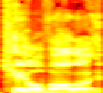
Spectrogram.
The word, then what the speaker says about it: Kalevala: So the emphasis is on the first. – Yeah. I think I've always said Kalevala in the past. – Yeah. I had too. – And I started hearing Kalevala. – Okay. – Which is very subtle. I think it's just, is it the first syllable or the third syllable that is more pronounced, but right.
